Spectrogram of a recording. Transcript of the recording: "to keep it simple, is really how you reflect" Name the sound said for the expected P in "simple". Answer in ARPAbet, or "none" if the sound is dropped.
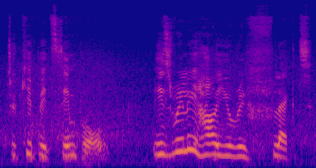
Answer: P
